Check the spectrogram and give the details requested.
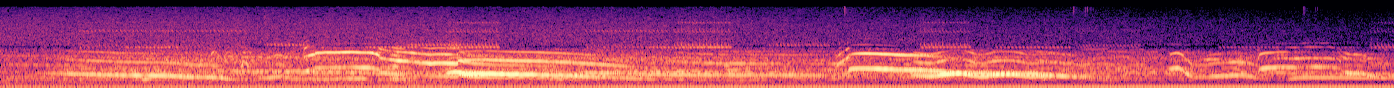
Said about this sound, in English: When I mentioned it in the morning, she explained that I was actually hearing coyotes, and it was probably just two or three of them.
